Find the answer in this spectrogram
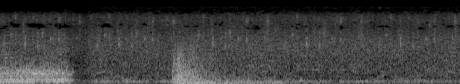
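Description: Heavy rain pouring onto a waterlogged street, a steady hiss of falling water. It is loudest and deepest for the first moment, drops off suddenly under a second in, and surges again briefly just before two seconds in before settling into a steadier, quieter downpour.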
